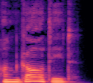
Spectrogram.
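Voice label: "unguarded", British English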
